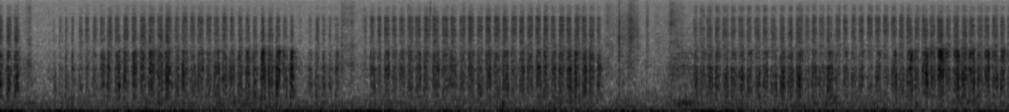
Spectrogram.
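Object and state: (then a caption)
Flocked velvet poster being rubbed. A marker is rubbed repeatedly over the pile of a flat flocked-velvet art poster lying on a table while coloring its lower feathers. The result is a steady, bright, raspy scrubbing sound with a few brief pauses in the strokes.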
